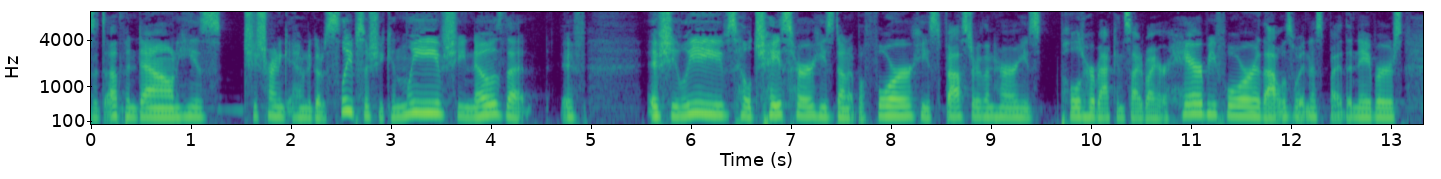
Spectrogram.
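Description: With an American accent, a woman in an unremarkable speaking voice talks at a moderate pace and fairly low pitch with ordinary pitch variation, on a very clean recording with a silent background. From Oklahoma, Tulsa. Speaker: attorney. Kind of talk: interview.

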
